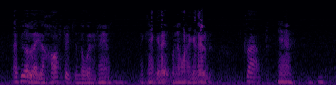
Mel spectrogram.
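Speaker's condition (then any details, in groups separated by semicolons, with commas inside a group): Cerebral palsy; restricted movement, wheelchair user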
